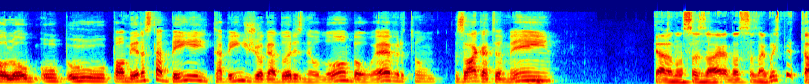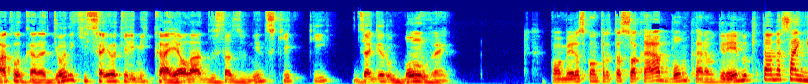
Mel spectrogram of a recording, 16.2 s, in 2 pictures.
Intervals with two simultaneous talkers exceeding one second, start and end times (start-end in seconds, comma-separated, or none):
none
